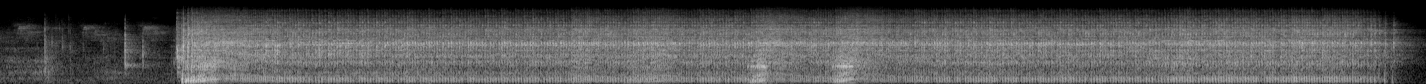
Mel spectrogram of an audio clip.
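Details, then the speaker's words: Stihl FS 55 trimmer after no-start from oil overfill fouling the plug, started without air filter: crisp high buzz steady for twelve seconds with quick throttle blips picking up cleanly, warm; runs properly. "все работает на этом всё всем добром"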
